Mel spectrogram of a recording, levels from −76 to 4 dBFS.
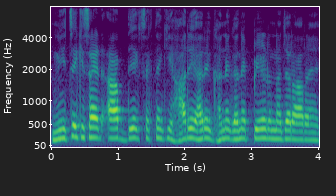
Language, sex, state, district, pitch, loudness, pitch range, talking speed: Hindi, male, Chhattisgarh, Bastar, 195 Hz, -17 LUFS, 180-200 Hz, 240 wpm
